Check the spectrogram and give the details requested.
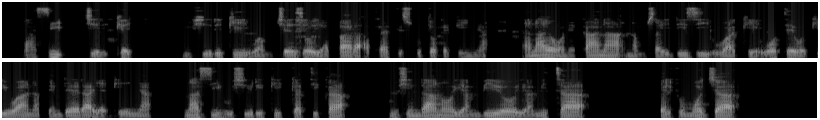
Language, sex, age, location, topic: Swahili, male, 36-49, Wajir, education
